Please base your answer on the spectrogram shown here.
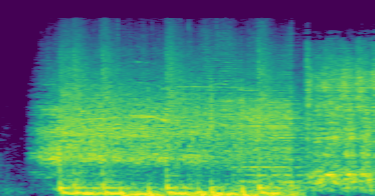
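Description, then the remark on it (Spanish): A car engine cranks and catches, then roars steadily and loudly with a throbbing low rumble, amid a wash of broad background noise. “¿Y arranca o no arranca? Siempre arranca con bujía Hescher... para motores diésel.”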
